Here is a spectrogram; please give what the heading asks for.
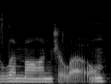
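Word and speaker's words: Lemonjello: Or consider the twin boys Orange Jello and Lemon Jello, also black, whose parents further dignified their choice by instituting the pronunciations Arangelo and Lemangelo.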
